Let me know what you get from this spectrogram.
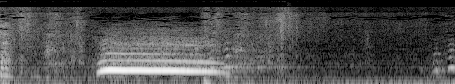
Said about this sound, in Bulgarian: Това е бухал, а той не може да ни изяде.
